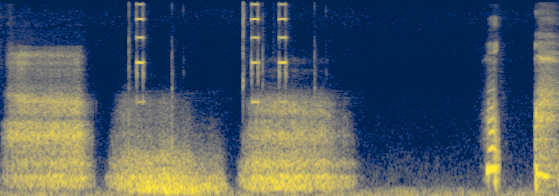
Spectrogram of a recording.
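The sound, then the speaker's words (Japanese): A kitchen timer being set: two quick clusters of short, high-pitched beeps over rustling handling noise, followed by a pair of sharp button clicks near the end. No one speaks. “じゃあ先輩、タイマーセットしますね。”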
